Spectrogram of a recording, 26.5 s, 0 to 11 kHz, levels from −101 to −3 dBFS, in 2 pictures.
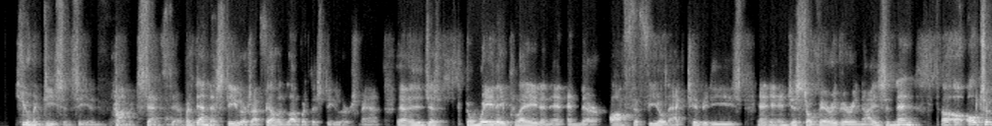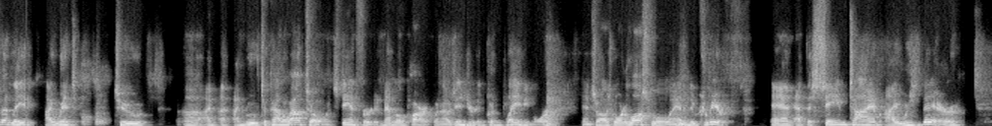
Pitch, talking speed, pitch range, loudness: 120 Hz, 195 wpm, 105-140 Hz, -22 LUFS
